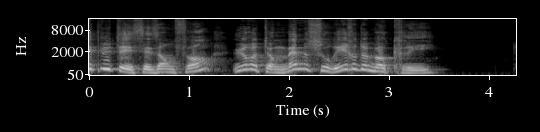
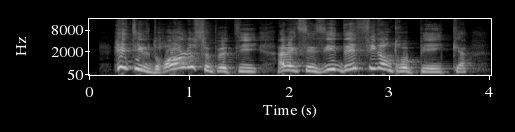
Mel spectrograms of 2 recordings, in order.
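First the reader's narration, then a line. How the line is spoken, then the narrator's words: Exclaimed. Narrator (French): s'exclama Edmée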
